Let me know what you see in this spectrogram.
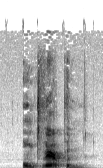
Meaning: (verb) to design; to plan; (noun) plural of ontwerp
- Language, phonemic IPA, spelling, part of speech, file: Dutch, /ɔntˈʋɛr.pə(n)/, ontwerpen, verb / noun, Nl-ontwerpen.ogg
